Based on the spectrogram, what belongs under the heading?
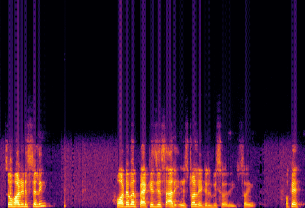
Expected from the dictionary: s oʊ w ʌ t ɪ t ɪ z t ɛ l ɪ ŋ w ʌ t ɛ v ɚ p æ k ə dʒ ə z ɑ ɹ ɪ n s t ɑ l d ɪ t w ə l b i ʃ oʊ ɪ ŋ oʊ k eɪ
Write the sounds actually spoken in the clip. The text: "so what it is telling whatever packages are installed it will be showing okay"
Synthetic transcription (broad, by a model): s oʊ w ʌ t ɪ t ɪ s t ɛ l ɪ ŋ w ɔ t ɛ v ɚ p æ k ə dʒ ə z ɑ ɹ ɪ n s t ɑ l d ɪ t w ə l b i s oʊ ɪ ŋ oʊ k eɪ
